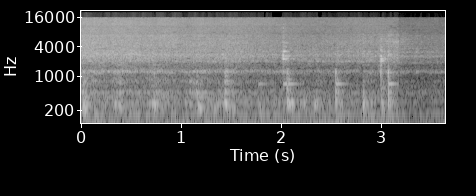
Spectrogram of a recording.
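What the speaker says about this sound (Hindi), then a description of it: "मीट मसला को हमें हल्का फ्राई करबा।" Meat masala fries lightly in a pan and gets stirred, with a steady low sizzle running throughout and a few sharp spoon scrapes against the metal toward the end, close and alone.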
